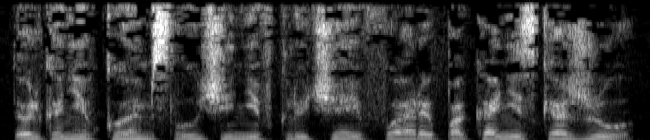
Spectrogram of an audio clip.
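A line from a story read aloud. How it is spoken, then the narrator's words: Loud whisper, ogre. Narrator (Russian): громко шепнул людоед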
